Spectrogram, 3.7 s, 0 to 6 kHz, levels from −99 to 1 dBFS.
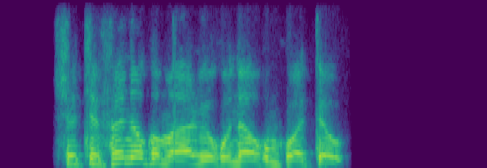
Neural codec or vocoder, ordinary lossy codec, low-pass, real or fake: none; Opus, 16 kbps; 5.4 kHz; real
